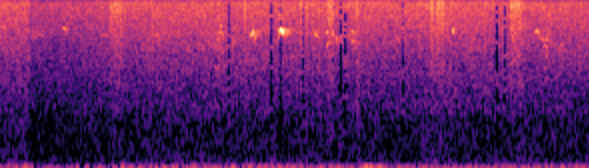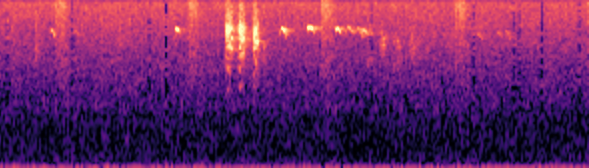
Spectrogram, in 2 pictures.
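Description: Small birds giving short, high, thin calls, scattered at first and clustered about six seconds in, over a steady background hiss.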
